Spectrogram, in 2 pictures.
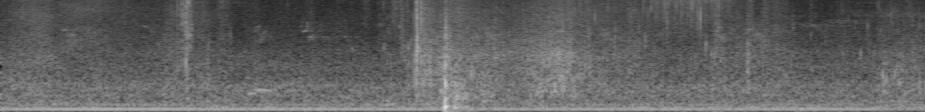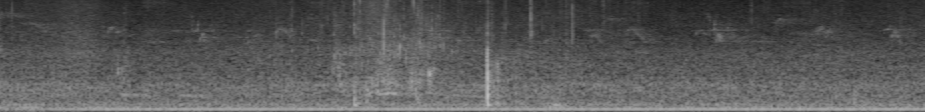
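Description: A magnet-fishing magnet and rope working the canal water. There is a sharp crack and a splash about three seconds in, then water sloshing and dripping as the magnet is hauled out about eight seconds in, with one sharp click.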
